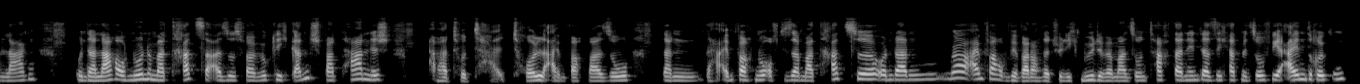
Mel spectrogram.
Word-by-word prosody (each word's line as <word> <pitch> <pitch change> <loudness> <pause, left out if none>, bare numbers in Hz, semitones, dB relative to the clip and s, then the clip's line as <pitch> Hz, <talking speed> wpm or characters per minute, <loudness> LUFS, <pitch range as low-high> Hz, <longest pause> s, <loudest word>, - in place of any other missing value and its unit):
Sanitäranlagen, 185 +7 -4 0.3
und 195 -1 -5
danach 185 +4 +5
auch 215 -3 +4
nur 215 +4 +2
'ne 245 - 0
Matratze. 215 +2 +1
Also, 195 0 -1
es 190 -1 -6
war 185 -2 0
wirklich 205 +1 -5
ganz 300 +2 0
spartanisch, 215 +1 -1 0.4
aber - - -3
total - - -6
toll 185 +2 +3
einfach 160 0 -2
mal 165 -1 +1
so. 185 +4 -1 0.3
Dann 180 -1 -3
da - - -10
einfach 205 0 +1
nur 210 +1 -1
auf - - -4
dieser 195 0 0
Matratze 240 +7 +2
und 220 0 0
dann, 215 0 +4 0.3
ja, 290 -1 +3
einfach 245 -4 +1
wir 180 -1 -3
waren 165 0 +5
auch 165 - -1
natürlich 170 +1 -4
müde, 195 0 0
wenn 175 0 -1
man 170 0 0
so 185 +3 -5
'n 185 - -8
Tag 205 -1 0
dann 200 -1 +4
hinter 200 0 +1
sich 200 +1 -7
hat 200 - +2
mit 195 -2 -6
so 205 +3 +2
viel 210 +1 +2
Eindrücken 230 +3 +2
200 Hz, 210 wpm, -24 LUFS, 185-220 Hz, 0.4 s, danach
